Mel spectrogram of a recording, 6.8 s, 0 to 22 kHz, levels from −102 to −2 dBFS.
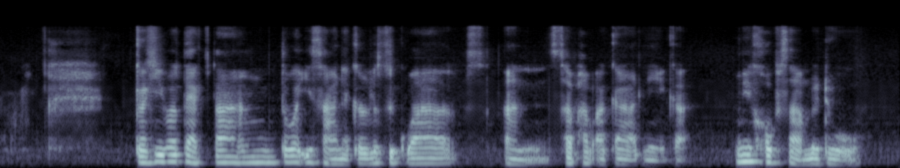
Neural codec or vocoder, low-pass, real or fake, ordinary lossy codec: codec, 24 kHz, 3.1 kbps, DualCodec; none; fake; none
